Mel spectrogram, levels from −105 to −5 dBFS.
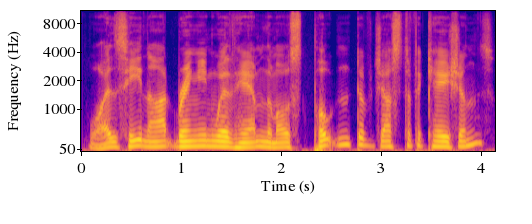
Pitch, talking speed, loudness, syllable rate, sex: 120 Hz, 160 wpm, -18 LUFS, 4.2 syllables/s, male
